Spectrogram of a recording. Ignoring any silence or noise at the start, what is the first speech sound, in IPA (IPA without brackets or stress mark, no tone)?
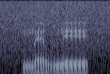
m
